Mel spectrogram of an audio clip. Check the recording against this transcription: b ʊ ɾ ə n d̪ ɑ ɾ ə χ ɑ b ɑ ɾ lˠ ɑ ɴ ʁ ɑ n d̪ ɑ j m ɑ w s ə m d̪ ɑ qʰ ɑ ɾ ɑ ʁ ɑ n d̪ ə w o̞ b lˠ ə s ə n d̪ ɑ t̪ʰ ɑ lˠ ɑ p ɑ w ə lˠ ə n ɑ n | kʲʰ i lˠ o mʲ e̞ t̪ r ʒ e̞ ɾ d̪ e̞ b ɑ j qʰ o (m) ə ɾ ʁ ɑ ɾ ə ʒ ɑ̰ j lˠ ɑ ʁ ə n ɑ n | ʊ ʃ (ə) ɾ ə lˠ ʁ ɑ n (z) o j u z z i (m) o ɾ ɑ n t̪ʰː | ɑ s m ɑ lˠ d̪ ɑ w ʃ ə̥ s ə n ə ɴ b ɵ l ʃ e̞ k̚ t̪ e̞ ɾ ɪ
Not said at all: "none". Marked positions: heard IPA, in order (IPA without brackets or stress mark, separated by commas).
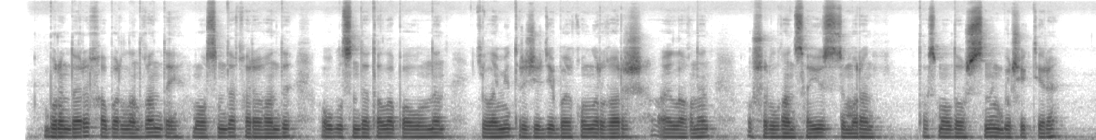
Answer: ŋ, ə, s, m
